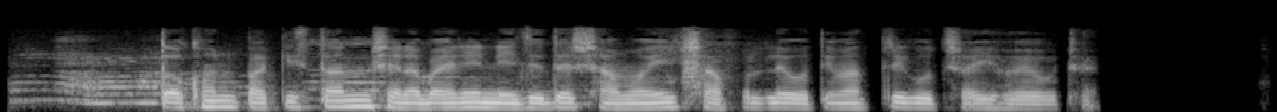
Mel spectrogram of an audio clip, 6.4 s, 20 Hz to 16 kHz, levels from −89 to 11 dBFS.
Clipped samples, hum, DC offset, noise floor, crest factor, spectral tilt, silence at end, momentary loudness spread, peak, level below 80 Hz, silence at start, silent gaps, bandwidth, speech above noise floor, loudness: under 0.1%; none; under 0.1%; under -90 dBFS; 14 dB; -7.5 dB/octave; 0.9 s; 12 LU; -2 dBFS; -58 dBFS; 0.05 s; none; 7 kHz; over 74 dB; -17 LUFS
